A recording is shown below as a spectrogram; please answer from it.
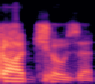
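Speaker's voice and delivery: loud, cold, emotionless, unfeeling delivery. Voicing Reese addressing the group: loud, unfeeling voice. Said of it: "pipes up and says in a loud, unfeeling voice".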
